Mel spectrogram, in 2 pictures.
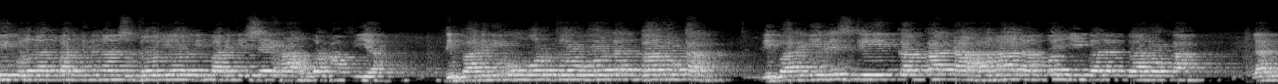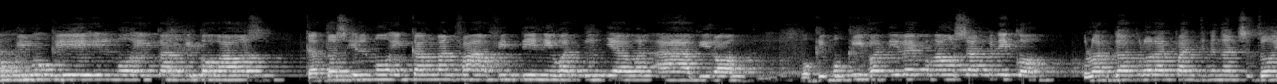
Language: Indonesian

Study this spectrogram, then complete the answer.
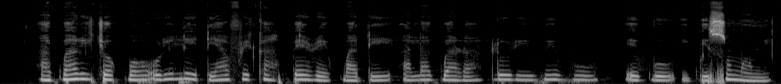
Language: Yoruba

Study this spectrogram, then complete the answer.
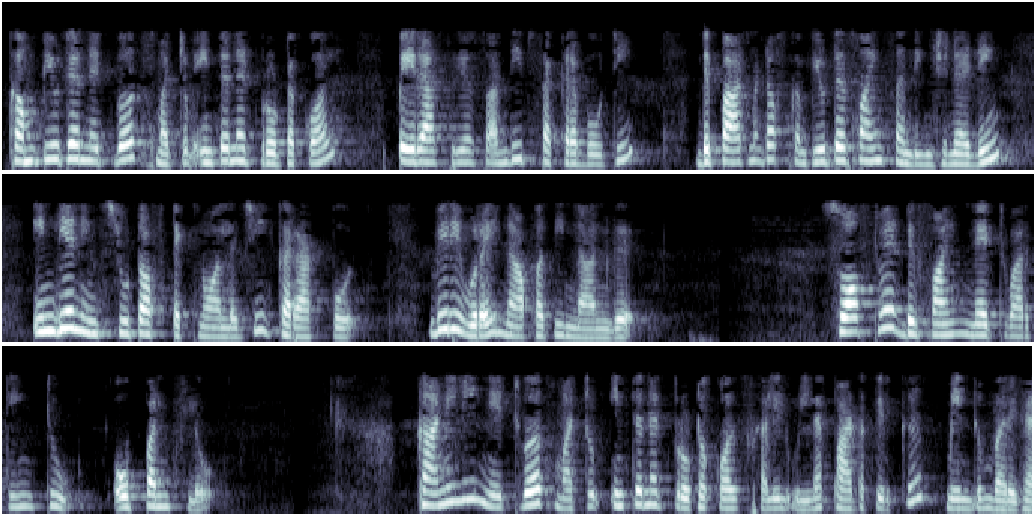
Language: Tamil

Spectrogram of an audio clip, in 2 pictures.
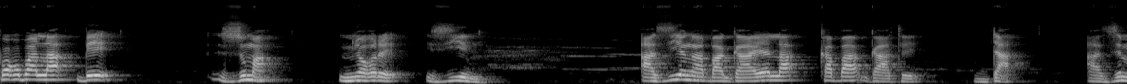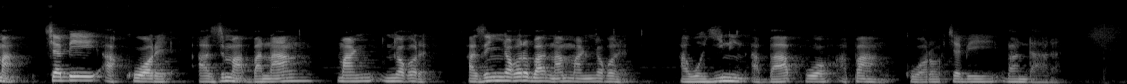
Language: Southern Dagaare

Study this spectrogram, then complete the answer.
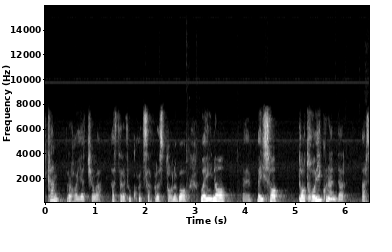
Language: Persian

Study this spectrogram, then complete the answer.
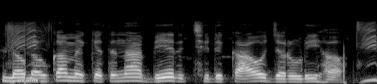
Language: Bhojpuri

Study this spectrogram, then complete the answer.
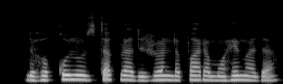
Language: Pashto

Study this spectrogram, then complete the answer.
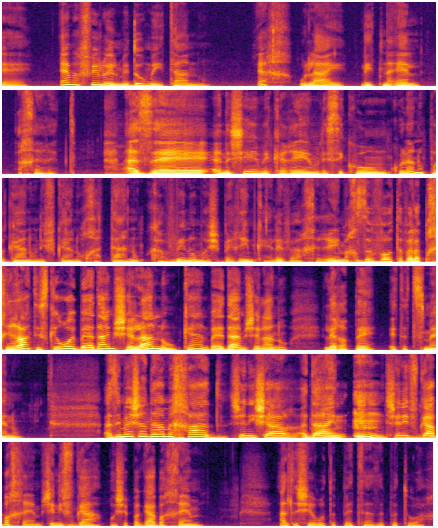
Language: Hebrew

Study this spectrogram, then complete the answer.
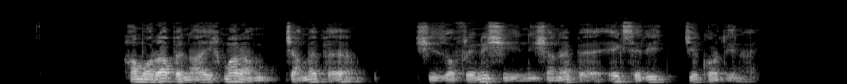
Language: Laz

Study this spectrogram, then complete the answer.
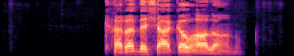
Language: Phalura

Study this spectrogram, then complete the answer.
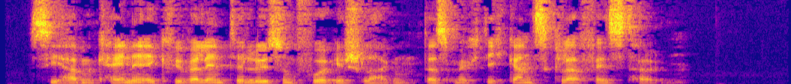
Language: German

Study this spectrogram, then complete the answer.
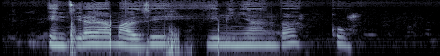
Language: Kinyarwanda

